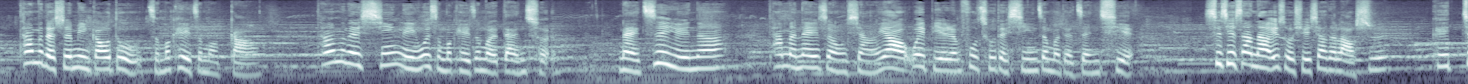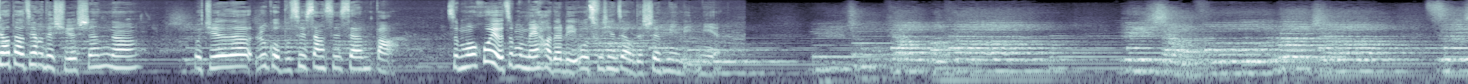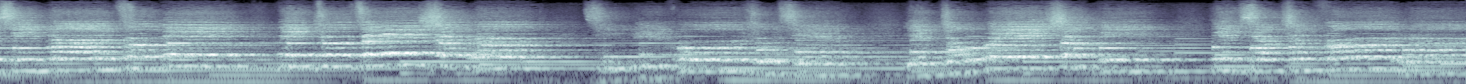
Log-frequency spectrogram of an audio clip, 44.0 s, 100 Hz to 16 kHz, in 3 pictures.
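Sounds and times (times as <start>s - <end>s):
choir singing long notes: 0.0s - 44.0s.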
